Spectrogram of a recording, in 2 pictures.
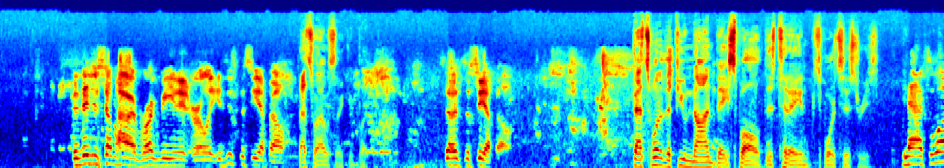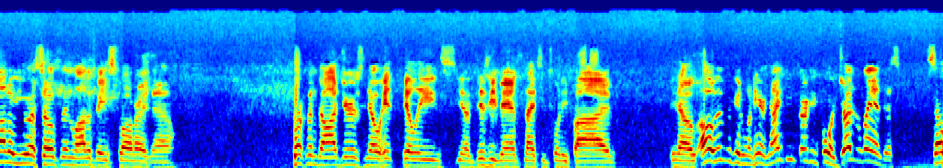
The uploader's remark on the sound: walking the streets in NYC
